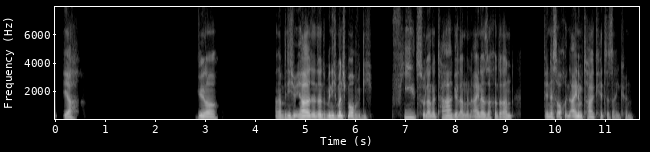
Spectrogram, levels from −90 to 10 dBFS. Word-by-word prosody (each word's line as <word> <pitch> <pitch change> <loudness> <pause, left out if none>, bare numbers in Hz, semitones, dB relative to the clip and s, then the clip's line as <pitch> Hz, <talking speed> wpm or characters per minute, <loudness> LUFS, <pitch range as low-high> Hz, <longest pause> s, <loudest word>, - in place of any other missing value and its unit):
Ja. - - -1 2.4
Genau. 110 -4 +3 1.2
Dann 115 0 -3
bin 125 +3 -5
ich 140 - 0
ja, 125 +2 +7
dann 120 -1 +2
dann 120 0 +2
bin 135 - +3
ich 135 -2 +2
manchmal 130 -1 +4
auch 120 0 -2
wirklich 135 +5 -13 0.4
viel 165 -1 -3
zu 130 -3 -4
lange 105 -3 -1
tagelang 120 -5 -2
an 100 - -8
einer 110 +2 -1
Sache 120 +2 -5
dran, 110 +4 -3 0.6
wenn - - -4
das - - -2
auch - - -2
in - - -5
einem 110 0 +3
Tag 100 -2 -4
hätte - - -9
sein - - -13
können. 130 -3 -16
120 Hz, 155 wpm, -26 LUFS, 110-130 Hz, 2.4 s, ja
